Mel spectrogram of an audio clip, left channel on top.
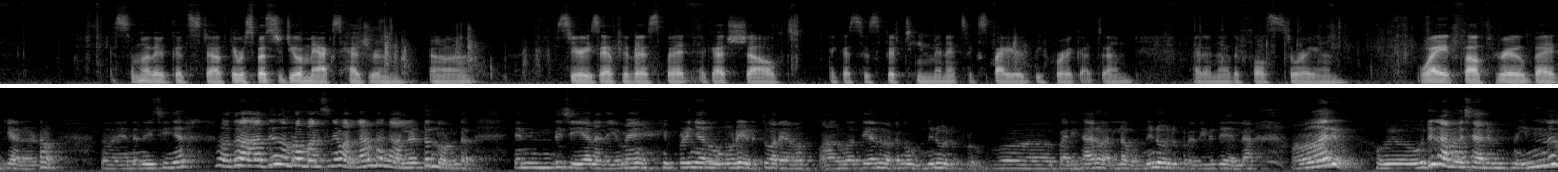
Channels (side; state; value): both; different; correlation 0.00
